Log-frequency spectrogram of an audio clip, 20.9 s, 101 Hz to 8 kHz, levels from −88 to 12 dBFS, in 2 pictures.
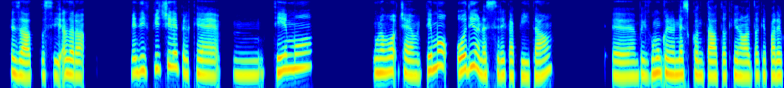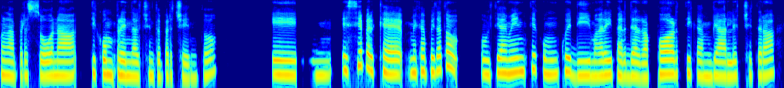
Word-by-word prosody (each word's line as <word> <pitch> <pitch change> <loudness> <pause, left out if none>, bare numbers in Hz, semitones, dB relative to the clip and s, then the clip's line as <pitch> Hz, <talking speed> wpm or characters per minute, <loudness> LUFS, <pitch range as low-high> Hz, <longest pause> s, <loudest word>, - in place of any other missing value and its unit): Esatto 195 -2 +1
sì, 190 0 -4
allora, 200 -2 +2 0.6
è 215 - -2
difficile 265 +6 0
perché, 200 -5 -1
mhmm, 195 0 -5
temo 270 +5 +2 0.8
una 220 +1 +2
vo 230 +2 +3
cioè 195 -4 -1
temo 280 +5 +4
o 230 +3 +7
di 280 - +2
non 265 -8 +3
essere 195 +1 -1
capita, 185 -1 -1 0.7
uhm, 185 -1 -3
perché 195 0 -4
comunque 220 +3 +3
non 200 -1 +3
è 205 - +4
scontato 190 -2 0
che 200 - -4
una 190 - +1
volta 185 +1 -1
che 195 0 -5
parli 190 0 +1
con 195 +1 -1
una 190 -1 0
persona 185 +1 0 0.2
ti 215 - -2
comprenda 195 -2 +2
al 180 - 0
100% 185 +1 -5 0.7
ehm, 195 -1 0
e 245 - +1
sia 310 +7 0
perché 220 -7 +3
mi 220 0 0
è - - -5
capitato 240 +4 +2 0.3
ultimamente, 220 +4 +2
comunque, 215 +1 +1
di 190 +1 0
magari 190 +2 +1
perdere 185 -1 0
rapporti, 205 +4 +2
cambiarli, 185 -1 -1
eccetera, 190 +1 -3
195 Hz, 145 wpm, -24 LUFS, 190-220 Hz, 0.8 s, o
